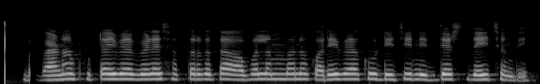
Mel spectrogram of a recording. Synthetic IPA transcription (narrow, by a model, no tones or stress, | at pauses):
bbaɽ̃apʰuʈajbabeɭesɔt̪ɔɾɡɔt̪aɔbɔlɔmbʱɔnɔkɔɾibakuɖid͡ʒiniɾd̪esd̪ejt͡ʃʰɔnt̪i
